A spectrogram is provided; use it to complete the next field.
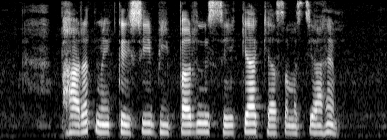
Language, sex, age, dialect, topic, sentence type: Hindi, female, 25-30, Marwari Dhudhari, agriculture, question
